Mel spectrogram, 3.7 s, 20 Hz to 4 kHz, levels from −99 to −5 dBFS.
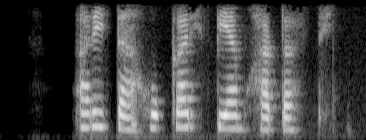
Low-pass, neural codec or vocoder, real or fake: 3.6 kHz; none; real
